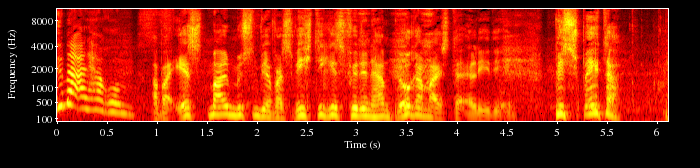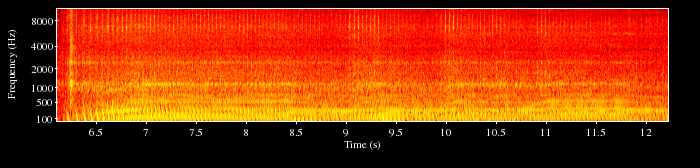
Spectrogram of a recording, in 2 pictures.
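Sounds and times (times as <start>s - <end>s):
speech: 0.1s - 6.6s
taxi driving off: 6.0s - 12.2s.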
